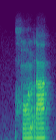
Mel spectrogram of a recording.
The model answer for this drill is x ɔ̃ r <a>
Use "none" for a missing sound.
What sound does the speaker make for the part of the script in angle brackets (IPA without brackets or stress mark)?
a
